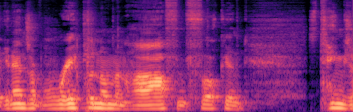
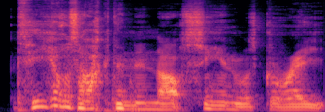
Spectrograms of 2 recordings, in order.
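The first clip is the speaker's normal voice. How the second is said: plain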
